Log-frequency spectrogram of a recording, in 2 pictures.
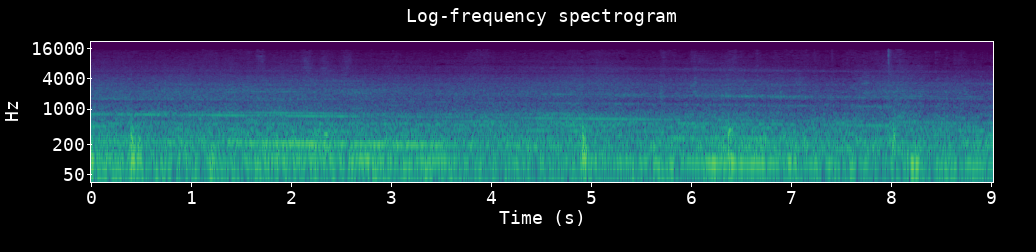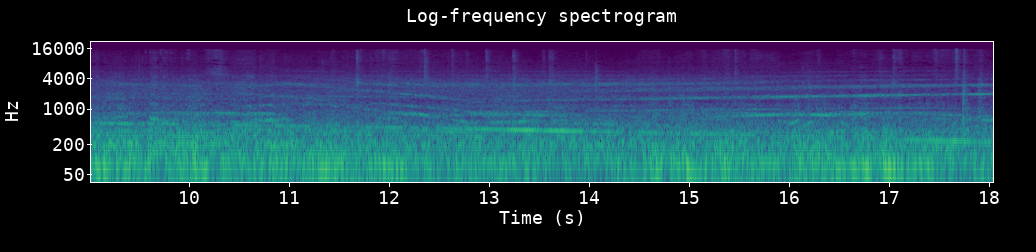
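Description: Electric commuter train heard from inside the carriage while running: a steady rumble of wheels on rail with a few sharp clicks, under a motor whine in several tones that glides in pitch, falling through the middle and rising near the end.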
